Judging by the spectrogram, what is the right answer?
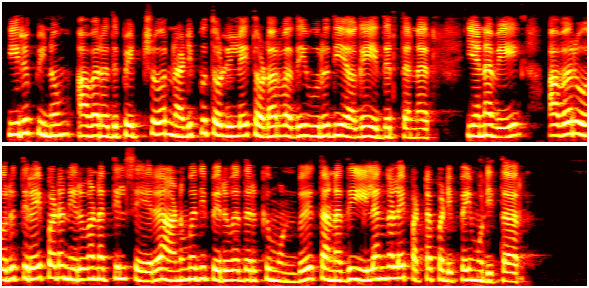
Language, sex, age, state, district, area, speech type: Tamil, female, 18-30, Tamil Nadu, Krishnagiri, rural, read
